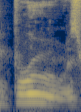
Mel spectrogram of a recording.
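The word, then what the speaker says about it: brewis: I believe it's spelled B-R-E-W though. B-R-E-W-I-S. Yeah. Because I always thought it was brews. We say brews, right?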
